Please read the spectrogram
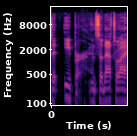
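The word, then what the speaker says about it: Ieper: there are so many different ways that people pronounce the name of this town. You'll hear it or the British just called it wipers because it was a lot easier and it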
